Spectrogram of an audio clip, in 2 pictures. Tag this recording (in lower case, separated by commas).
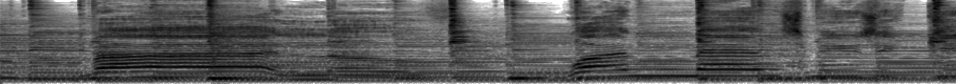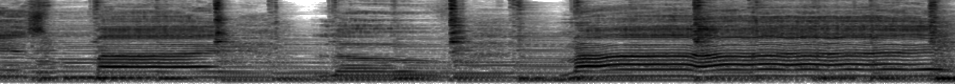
music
